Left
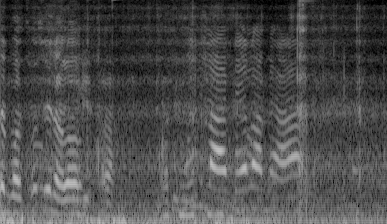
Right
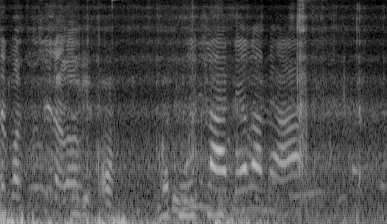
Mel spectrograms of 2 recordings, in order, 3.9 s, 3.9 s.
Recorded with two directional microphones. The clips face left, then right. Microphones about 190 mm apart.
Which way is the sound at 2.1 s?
5° right (ahead or behind).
